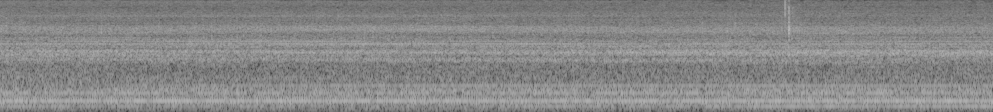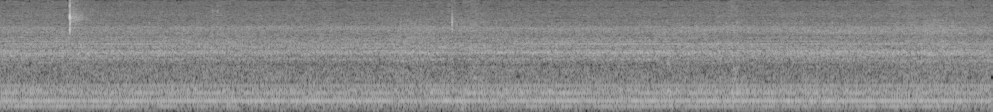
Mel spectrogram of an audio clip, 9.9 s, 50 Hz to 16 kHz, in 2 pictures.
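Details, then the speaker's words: Creality CR-10S 3D printer after fitting steel-and-rubber NEMA 17 stepper motor vibration dampers: soft steady hum with faint clicks, no harsh motor buzz; steppers run quietly and smoothly. "it's so quiet this is unbelievable this really is unbelievable so this little thing this is the best upgrade you can do for your printer"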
